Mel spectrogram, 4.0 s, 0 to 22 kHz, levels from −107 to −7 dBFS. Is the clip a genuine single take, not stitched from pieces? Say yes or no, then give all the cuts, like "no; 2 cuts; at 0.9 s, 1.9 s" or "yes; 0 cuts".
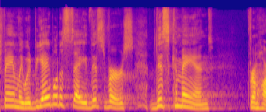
yes; 0 cuts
